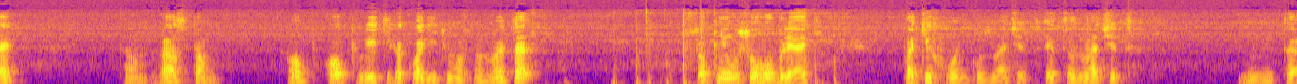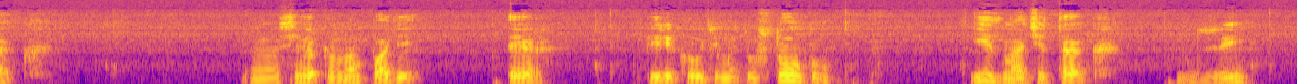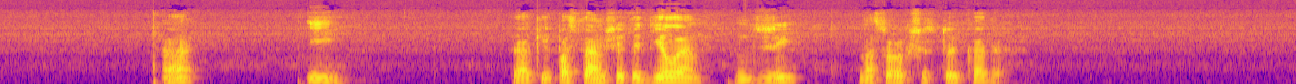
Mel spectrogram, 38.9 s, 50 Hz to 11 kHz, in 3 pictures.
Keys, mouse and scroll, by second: 14.1 click, 19.4-20.2 middle drag, 22.7 click, 30.7 click, 35.2-38.9 drag.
